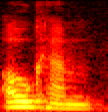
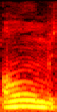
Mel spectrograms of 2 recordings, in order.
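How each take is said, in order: First: The G is pronounced in the middle. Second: The G is silent, like ohm. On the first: This is how the English say it. "English people pronounce it Ogham" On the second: This is how the Irish say it. "it's a silent uh, G, so we say Ohm script"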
